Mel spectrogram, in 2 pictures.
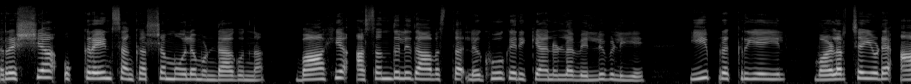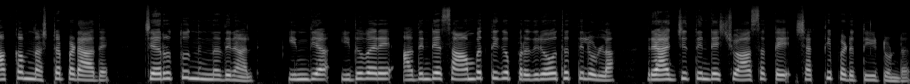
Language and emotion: Malayalam, neutral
